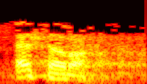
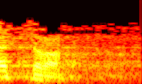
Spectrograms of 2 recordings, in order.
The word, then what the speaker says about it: أثرة: فمن ثم قال عليه الصلاة والسلام: الأنصار شعار والناس دثار، إنكم ستلقون بعدي أثرة أو أثرة أو إثرة، تنطق بالثلاث،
